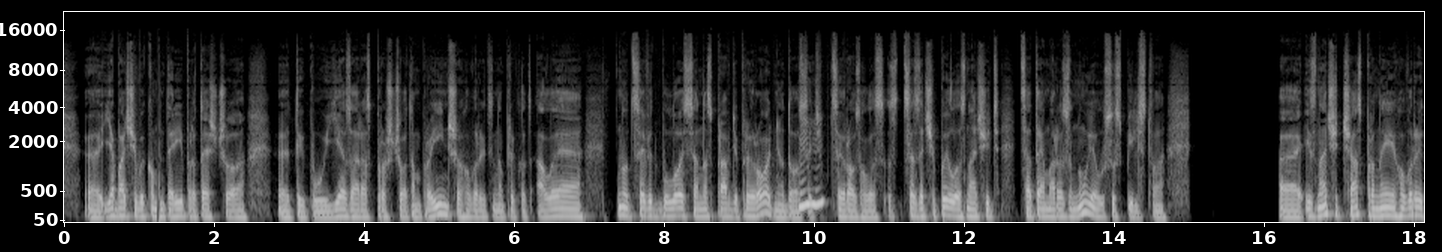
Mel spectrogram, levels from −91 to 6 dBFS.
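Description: A speech clip with one brief dropout: from 1.24 to 1.27 s the sound cuts to about 30 ms of silence, then resumes. That's likely a Bluetooth stall, where the headphone buffer ran dry waiting on resent packets.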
